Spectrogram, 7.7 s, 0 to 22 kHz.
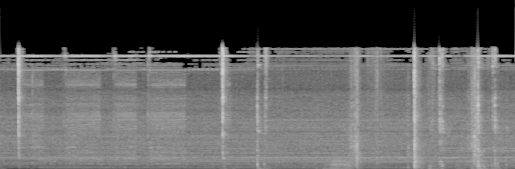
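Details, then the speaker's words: Cheap eBay MIG-200D3 welder, wire feeder tried with wire speed turned up to 6 then 10: scattered sharp clicks about once a second, no steady motor hum, wire not feeding; owner thinks it lacks power, cause unconfirmed. "I hear it clicking, it just don't sound like it's enough power."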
